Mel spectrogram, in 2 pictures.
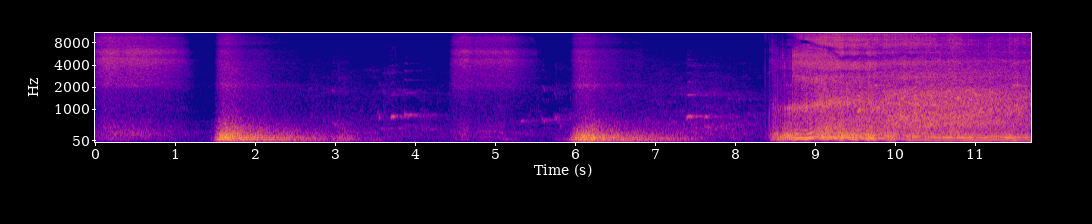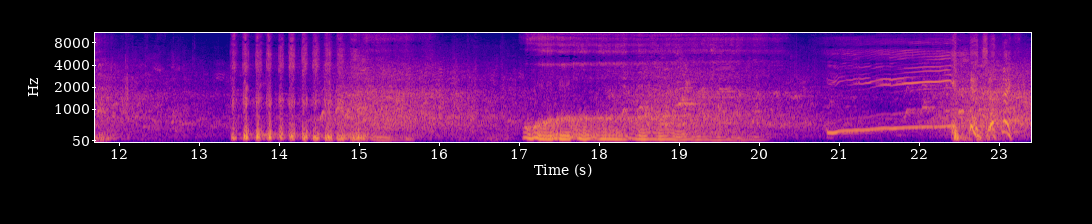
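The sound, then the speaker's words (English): A voice imitates a wife's loud snoring: a series of rough, rattling inhale snorts and breathy exhales, building from short bursts into long, grinding snores, forceful, with no talking. “this woman can throw down some snoring. I'm not talking little kitten purring. I'm talking Night of the Walking Dead.”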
